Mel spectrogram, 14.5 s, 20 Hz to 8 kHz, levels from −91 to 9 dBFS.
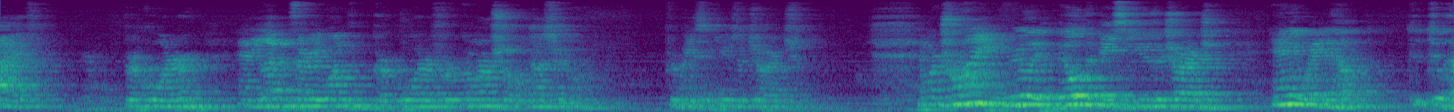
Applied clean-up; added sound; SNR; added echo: none; none; none; reverberation time 1.3 s.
